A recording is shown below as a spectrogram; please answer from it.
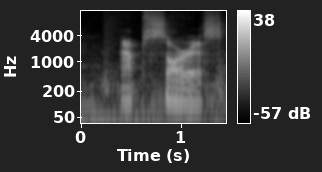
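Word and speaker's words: Apsaras: Apsaris, I believe is the correct way to pronounce it.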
